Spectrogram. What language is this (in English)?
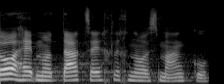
Swiss German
